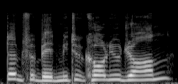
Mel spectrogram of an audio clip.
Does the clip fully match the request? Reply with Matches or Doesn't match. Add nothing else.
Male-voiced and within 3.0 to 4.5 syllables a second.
Doesn't match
